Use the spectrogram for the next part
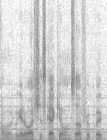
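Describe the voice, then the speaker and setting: A man's voice: lowish voice, monotone. Casual man commentating over game music. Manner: rambling, thinking aloud with halting pauses. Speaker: video game streamer. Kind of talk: casual live gameplay commentary.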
